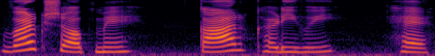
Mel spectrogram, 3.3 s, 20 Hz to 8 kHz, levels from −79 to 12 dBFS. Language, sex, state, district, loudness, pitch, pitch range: Hindi, female, Madhya Pradesh, Umaria, -18 LUFS, 250 Hz, 245-275 Hz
